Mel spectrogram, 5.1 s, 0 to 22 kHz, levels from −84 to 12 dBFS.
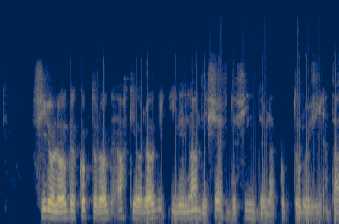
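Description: Speech clip in which, at 2.15 s, an adaptive stream at a lower bitrate takes over: quality changes abruptly, codec artefacts rise, no gap, consistent with a step from Opus 64 to 16 kbit/s.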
